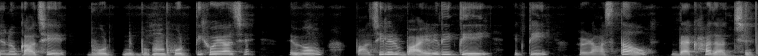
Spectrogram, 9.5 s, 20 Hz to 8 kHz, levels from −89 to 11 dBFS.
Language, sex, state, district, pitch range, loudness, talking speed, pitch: Bengali, female, Jharkhand, Jamtara, 180-220 Hz, -19 LUFS, 90 wpm, 195 Hz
